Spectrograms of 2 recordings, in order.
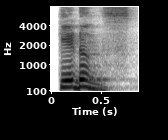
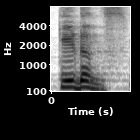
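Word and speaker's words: cadence: आवाज जब हिलती है, लड़खड़ाती है या किसी का बॉडी जब लड़खड़ाता है तो थ्रेमुलस थमुलस केडंस इसका उच्चारण है केडंस। ये केडंस है।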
